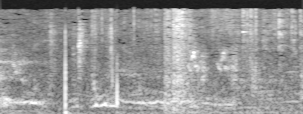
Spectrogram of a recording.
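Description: A pair of running pigeons for sale coos nearby, soft throaty calls rising and falling over about two seconds, with a sharp click near the start and no talking.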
